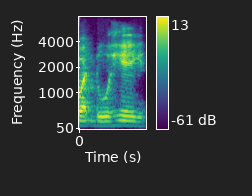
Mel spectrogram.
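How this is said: The final vowel is a fronted 'eh'.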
